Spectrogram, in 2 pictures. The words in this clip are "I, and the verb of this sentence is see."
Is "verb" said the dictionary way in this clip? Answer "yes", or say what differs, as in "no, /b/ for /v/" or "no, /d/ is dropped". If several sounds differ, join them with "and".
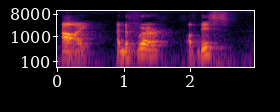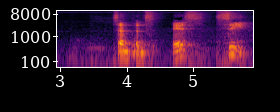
no, /f/ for /v/ and /b/ is dropped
